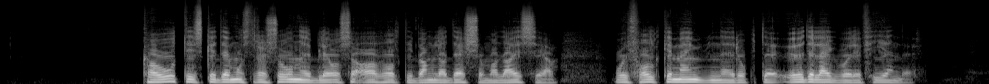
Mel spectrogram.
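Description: From start to finish the speech carries periodic clock jitter. The converter's sample clock was being wobbled by interference at a steady rate of around 1 kHz, so each frequency in the speech picks up sidebands spaced about that far above and below it, and the higher content suffers most. You hear it as a rough, metallic fizz riding on the voice, strongest on the brighter sounds, and it drops away entirely in the pauses.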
